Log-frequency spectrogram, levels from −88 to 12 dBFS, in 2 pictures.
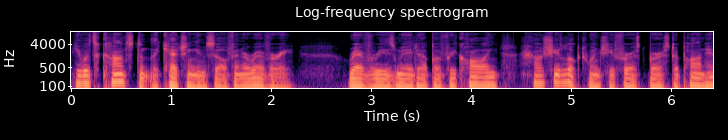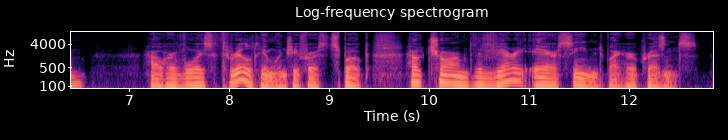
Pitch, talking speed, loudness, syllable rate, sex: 100 Hz, 180 wpm, -19 LUFS, 5.6 syllables/s, male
